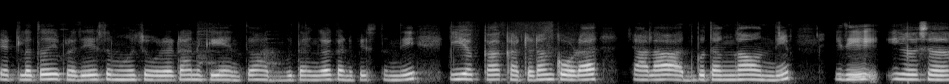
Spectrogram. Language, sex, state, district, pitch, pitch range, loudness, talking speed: Telugu, female, Andhra Pradesh, Chittoor, 220 Hz, 215-225 Hz, -15 LUFS, 120 wpm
